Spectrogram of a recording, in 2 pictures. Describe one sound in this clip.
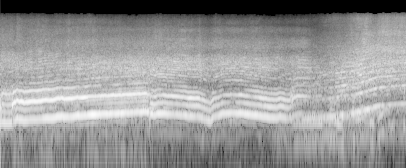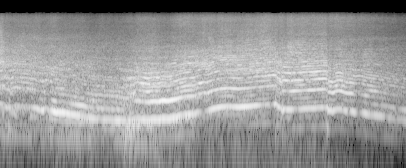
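A racing car engine revs hard, its pitch rising and falling as the gears shift.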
